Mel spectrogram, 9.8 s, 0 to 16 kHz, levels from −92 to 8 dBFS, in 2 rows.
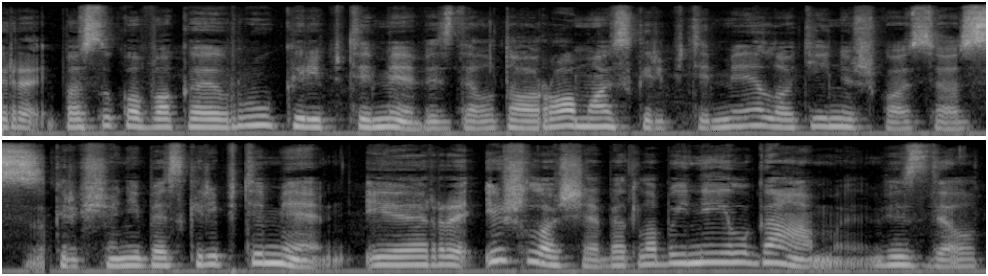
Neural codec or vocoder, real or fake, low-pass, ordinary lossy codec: none; real; 14.4 kHz; AAC, 64 kbps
